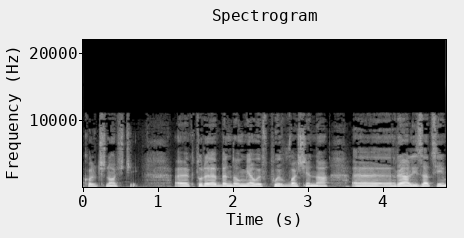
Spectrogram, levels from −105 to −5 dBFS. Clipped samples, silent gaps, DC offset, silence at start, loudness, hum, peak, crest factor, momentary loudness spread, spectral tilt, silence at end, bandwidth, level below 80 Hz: under 0.1%; none; under 0.1%; 0.05 s; -20 LUFS; none; -6 dBFS; 14 dB; 12 LU; -6.5 dB/octave; 0 s; 11.5 kHz; -52 dBFS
